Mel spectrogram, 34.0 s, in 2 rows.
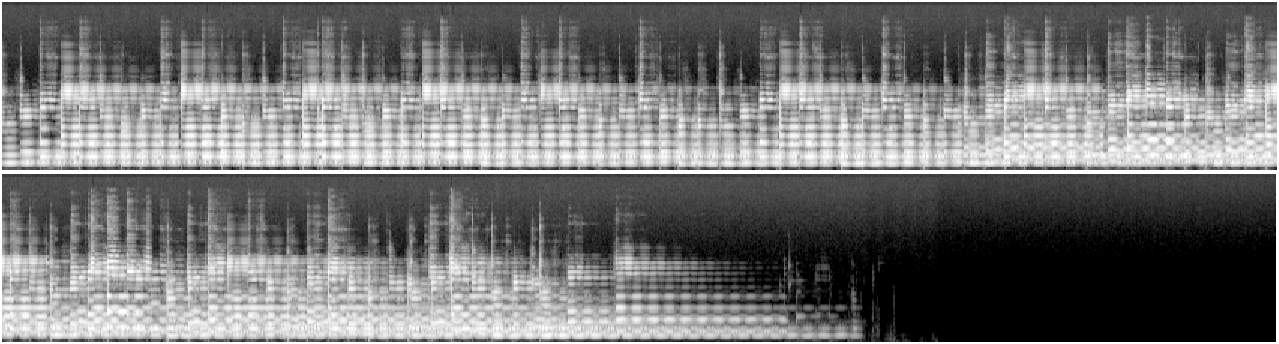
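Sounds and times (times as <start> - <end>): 
Electro Harmonix Mod 11 modulation pedal sound: 0.2 - 28.4.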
